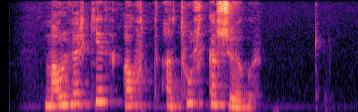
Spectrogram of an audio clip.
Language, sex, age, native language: Icelandic, female, 40-49, Icelandic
